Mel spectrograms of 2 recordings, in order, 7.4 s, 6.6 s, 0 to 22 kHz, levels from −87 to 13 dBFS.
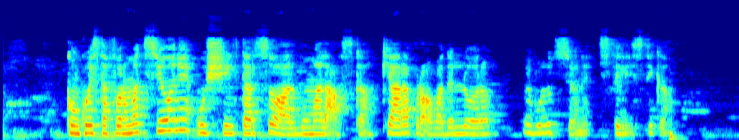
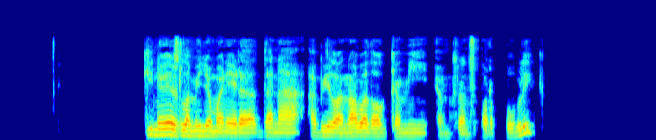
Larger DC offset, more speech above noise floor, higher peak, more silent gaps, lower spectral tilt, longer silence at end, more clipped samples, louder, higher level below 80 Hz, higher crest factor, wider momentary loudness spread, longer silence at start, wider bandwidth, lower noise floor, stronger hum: neither; second, 32 dB vs over 70 dB; about the same, -2 dBFS vs -4 dBFS; second, none vs 4.29-4.33 s, 4.96-5.05 s; about the same, -4.5 dB/octave vs -5.5 dB/octave; second, 0.65 s vs 1.15 s; neither; first, -17 LUFS vs -20 LUFS; first, -52 dBFS vs -66 dBFS; about the same, 16 dB vs 18 dB; first, 15 LU vs 12 LU; second, 0.1 s vs 1.45 s; about the same, 7.6 kHz vs 7.8 kHz; second, -49 dBFS vs under -90 dBFS; neither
